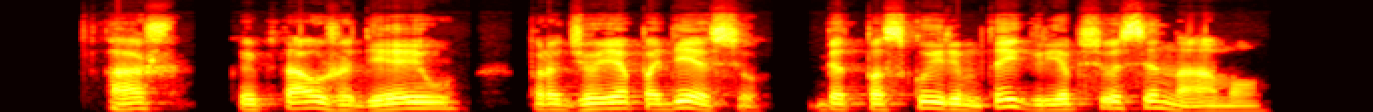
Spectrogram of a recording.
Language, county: Lithuanian, Alytus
